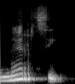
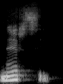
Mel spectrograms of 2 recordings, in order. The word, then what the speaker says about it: merci: No sé si ustedes, pero yo tengo cierta dificultad para pronunciar, por ejemplo, la R del francés. Yo digo merci, merci. Mi R es alveolar en español. Igual pronuncio también la R del francés, merci. Y sé que no es merci, sino es mer, ¿no? Mer. Es una R uvular que se debe articular bastante posterior, ¿no?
